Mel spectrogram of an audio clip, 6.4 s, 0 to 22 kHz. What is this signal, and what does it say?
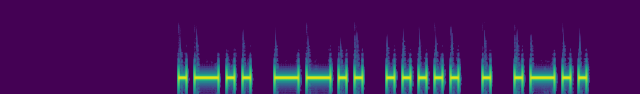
Morse code, heard as a keyed tone, about 15 wpm, 700 Hz. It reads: LZ5EL
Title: DXCC-100 Call Signs - 5 Characters - 15wpm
